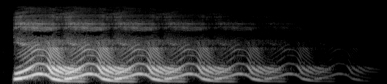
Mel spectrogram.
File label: "Yeah" With Delay Female Voice; Recorded Voice Sound Effects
